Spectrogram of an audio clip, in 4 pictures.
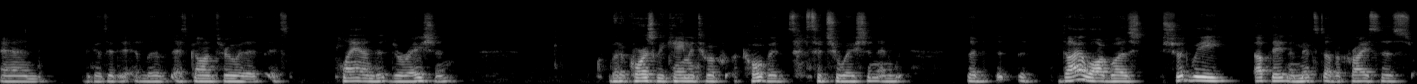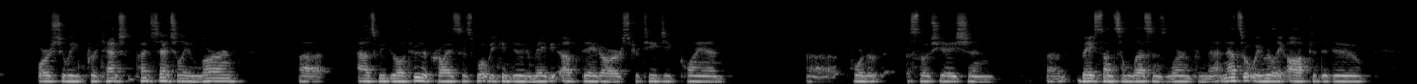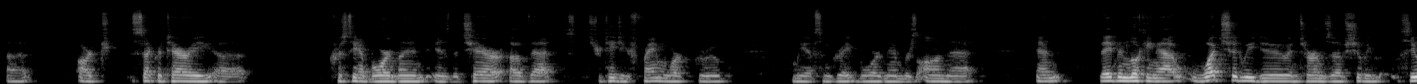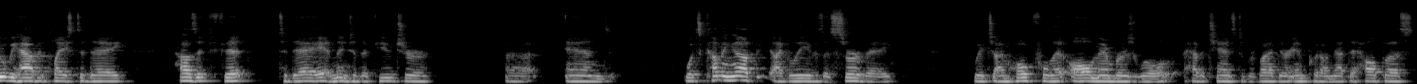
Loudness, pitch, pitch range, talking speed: -27 LUFS, 140 Hz, 135-155 Hz, 170 wpm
